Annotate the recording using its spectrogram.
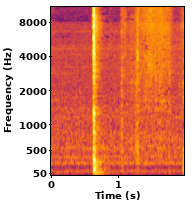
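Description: A single sharp click a little over half a second in, from a small HO-scale model locomotive motor being handled as its brush spring is hooked back in, followed by a couple of faint ticks.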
